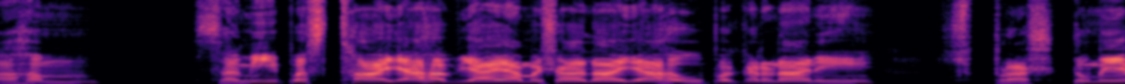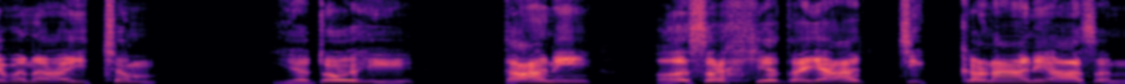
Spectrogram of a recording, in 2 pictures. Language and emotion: Sanskrit, disgusted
